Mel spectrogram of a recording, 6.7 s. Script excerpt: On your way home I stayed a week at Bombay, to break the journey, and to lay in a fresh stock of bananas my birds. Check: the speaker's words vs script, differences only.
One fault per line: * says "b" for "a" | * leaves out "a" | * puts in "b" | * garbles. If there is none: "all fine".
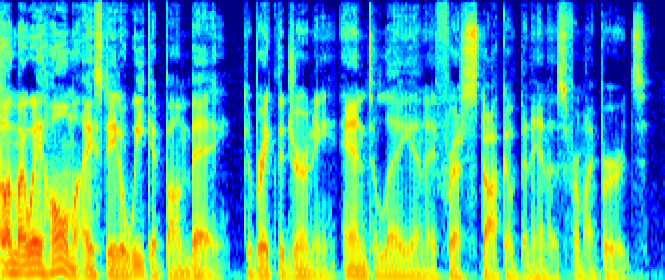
* says "my" for "your"
* puts in "for"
